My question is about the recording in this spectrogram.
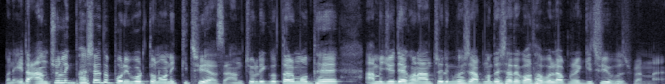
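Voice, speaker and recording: A young man teaching an online Arabic class, explaining slowly and often checking that students understand. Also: high-pitched, no room sound, studio quality. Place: lives and teaches from abroad.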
